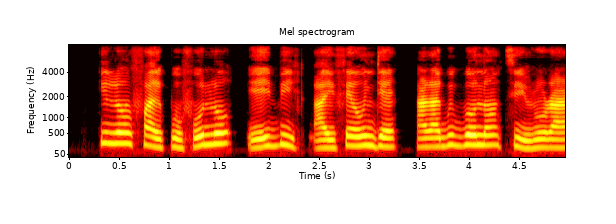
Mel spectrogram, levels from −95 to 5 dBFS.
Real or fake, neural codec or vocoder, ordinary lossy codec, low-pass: fake; codec, 16 kHz, 4 kbps, FunCodec, trained on LibriTTS, 50 frames a second; none; none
